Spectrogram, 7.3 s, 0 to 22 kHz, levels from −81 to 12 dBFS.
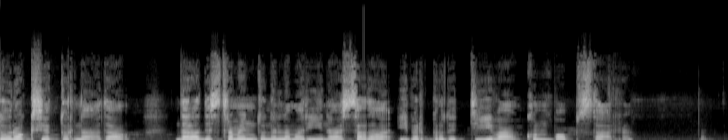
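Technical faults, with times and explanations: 3.63 to 3.66 s, Bluetooth stutter: just after "dall'addestramento nella marina è" the speech catches on a brief buzzy repeat, and then resumes at "iperprotettiva con" with a small jump forward. The wireless link lost data for about 29 ms, which fits two dropped packets. The receiver filled the gap by replaying its last short buffer, and that looped slice is the stutter. It then picked up where the live stream had reached, so the missing audio is skipped.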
